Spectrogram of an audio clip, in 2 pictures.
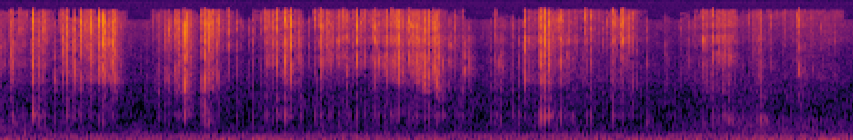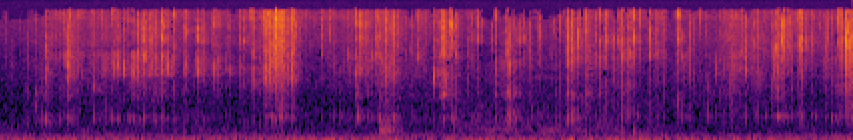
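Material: Paper.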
